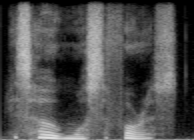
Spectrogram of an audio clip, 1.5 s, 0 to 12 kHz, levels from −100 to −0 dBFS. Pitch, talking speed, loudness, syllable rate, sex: 190 Hz, 205 wpm, -20 LUFS, 4.7 syllables/s, female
